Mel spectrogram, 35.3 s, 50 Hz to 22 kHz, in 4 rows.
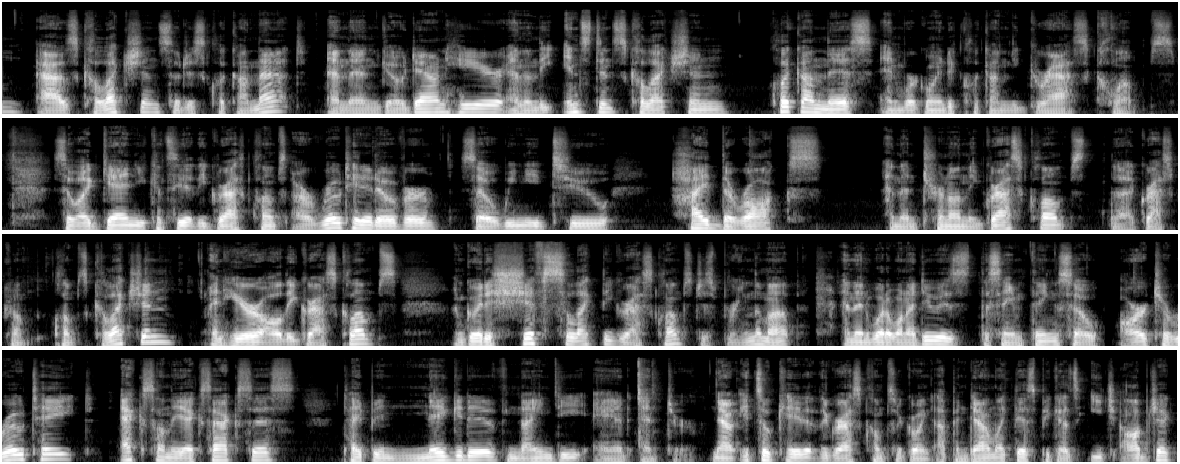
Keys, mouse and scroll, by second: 8.2-11.1 drag, 11.1-12.0 scroll down 5, 11.2-11.6 middle drag, 14.2-17.6 drag, 17.6-18.3 middle drag, 18.3 scroll up 1, 18.6-18.9 shift+middle drag, 18.9-20.1 right drag, 20.9 shift+right click, 23.3 g, 23.5 middle drag, 23.6 scroll down 1, 23.8-24.9 middle drag, 24.9 scroll up 2, 26.0 r, 31.5 scroll down 1, 31.7-35.2 middle drag.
